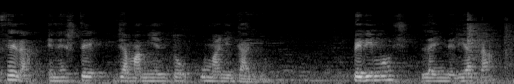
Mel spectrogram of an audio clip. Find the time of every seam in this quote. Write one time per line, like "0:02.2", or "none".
none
